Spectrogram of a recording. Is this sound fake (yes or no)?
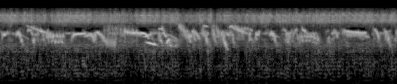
yes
